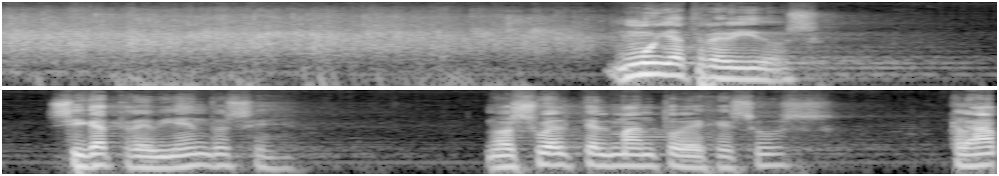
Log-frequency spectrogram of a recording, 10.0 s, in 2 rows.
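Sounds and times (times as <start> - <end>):
audience clapping: 0.0 - 3.1
speech: 3.0 - 4.2, 5.2 - 6.6, 7.4 - 9.2, 9.8 - 9.9.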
